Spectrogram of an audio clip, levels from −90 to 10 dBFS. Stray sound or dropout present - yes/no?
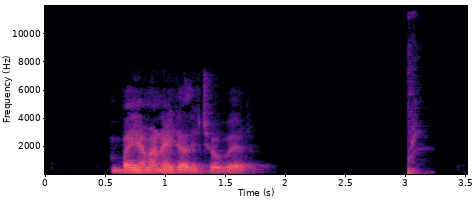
yes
